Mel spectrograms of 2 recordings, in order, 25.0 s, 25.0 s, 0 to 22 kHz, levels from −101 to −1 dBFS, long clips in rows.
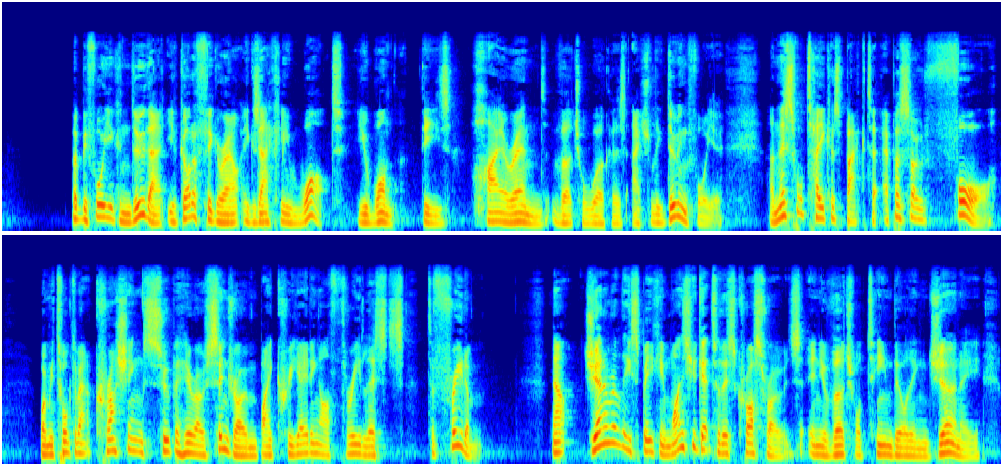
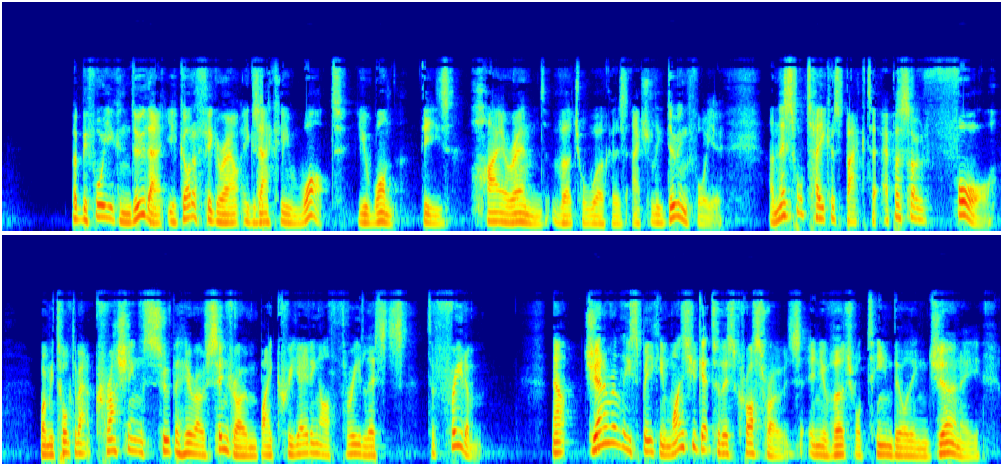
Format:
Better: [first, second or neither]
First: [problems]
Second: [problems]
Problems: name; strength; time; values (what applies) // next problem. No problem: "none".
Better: first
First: garbled, watery; slightly; nothing above 12 kHz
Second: garbled, watery; badly; nothing above 7.5 kHz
